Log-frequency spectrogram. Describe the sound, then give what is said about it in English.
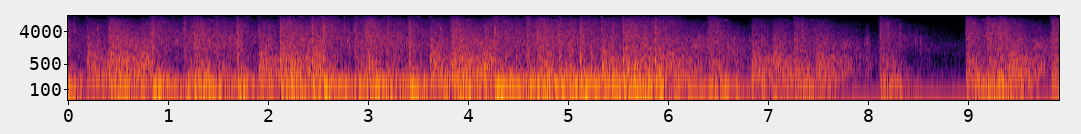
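Gunfire in a multiplayer shooting video game: loud, dense bursts of rapid shots and heavy booms that keep going almost without a break, briefly thinning near the end. “There's a lot of shooting.”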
